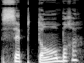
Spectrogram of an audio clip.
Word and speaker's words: septembre: So, septembre, septembre, septembre. Remember this E-M en septembre. Br, br. You don't insist on the final E.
